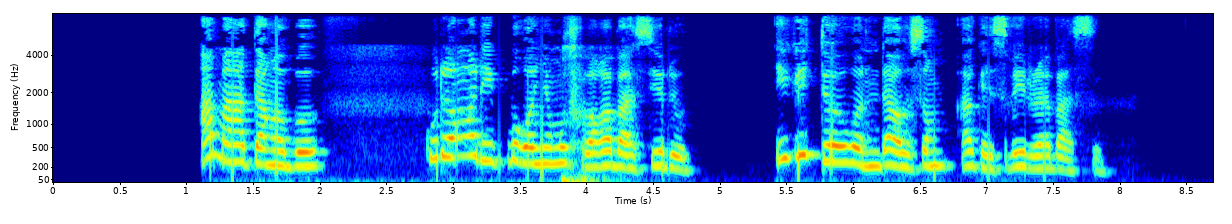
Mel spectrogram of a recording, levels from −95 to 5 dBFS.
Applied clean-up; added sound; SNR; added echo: neural mask model DeepFilterNet 3.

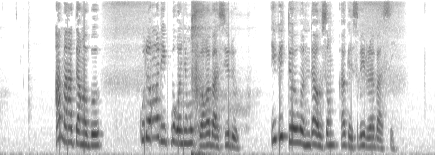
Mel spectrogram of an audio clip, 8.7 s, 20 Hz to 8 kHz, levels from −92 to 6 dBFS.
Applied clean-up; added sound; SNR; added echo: none; Breathing; 16 dB; none.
